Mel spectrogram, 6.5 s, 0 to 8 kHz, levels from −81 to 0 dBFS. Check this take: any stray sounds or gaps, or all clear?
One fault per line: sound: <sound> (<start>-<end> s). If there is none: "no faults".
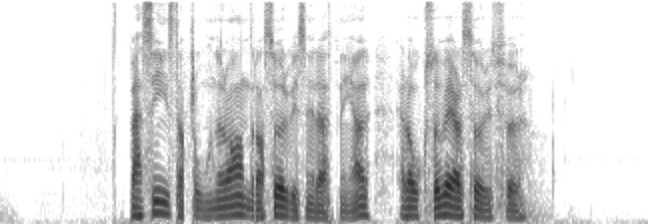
sound: dropout (1.8-1.9 s)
